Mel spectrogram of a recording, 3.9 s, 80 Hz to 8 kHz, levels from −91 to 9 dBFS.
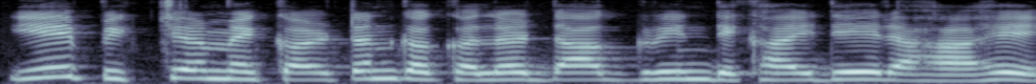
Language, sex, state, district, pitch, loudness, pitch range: Hindi, female, Arunachal Pradesh, Lower Dibang Valley, 250 Hz, -12 LUFS, 240-270 Hz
